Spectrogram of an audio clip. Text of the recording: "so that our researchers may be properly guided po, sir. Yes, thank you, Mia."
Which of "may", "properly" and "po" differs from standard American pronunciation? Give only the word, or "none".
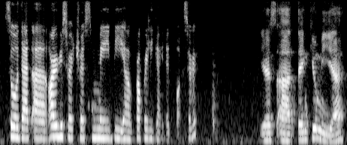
po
